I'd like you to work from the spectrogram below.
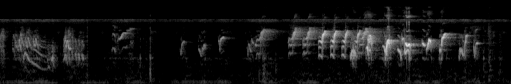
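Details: Very aggressive wild-caught bird sparring with a decoy. Scattered chirps and falling whistles give way to a loud, dense burst of rapid buzzy, twittering notes, then it trails off.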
